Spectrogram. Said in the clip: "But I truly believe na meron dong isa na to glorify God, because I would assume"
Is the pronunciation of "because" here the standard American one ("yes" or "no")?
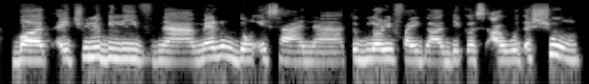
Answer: no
